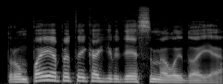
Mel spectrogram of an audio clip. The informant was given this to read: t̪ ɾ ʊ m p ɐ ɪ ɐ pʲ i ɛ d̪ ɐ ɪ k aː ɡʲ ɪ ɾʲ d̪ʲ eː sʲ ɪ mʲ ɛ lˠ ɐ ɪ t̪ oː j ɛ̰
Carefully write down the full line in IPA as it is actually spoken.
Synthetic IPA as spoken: t̪ ɾ ʊ m p ɐ ɪ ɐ pʲ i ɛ t̪ ɐ ɪ k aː ɡʲ ɪ ɾʲ d̪ʲ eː sʲ ɪ mʲ ɛ lˠ ɐ ɪ d̪ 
